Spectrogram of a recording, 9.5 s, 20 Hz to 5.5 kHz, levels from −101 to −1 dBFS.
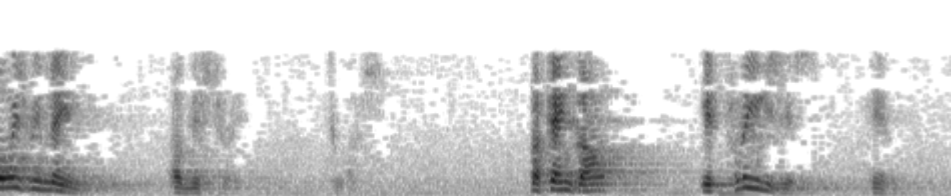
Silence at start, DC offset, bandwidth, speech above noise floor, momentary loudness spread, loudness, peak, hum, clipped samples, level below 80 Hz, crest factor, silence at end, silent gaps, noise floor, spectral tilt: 0 s; under 0.1%; 4.2 kHz; 36 dB; 26 LU; -24 LUFS; -4 dBFS; none; under 0.1%; -70 dBFS; 22 dB; 0.6 s; none; -60 dBFS; -9 dB/octave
